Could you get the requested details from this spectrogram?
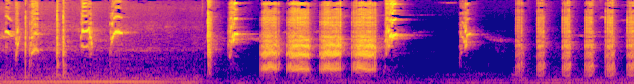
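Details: Jalak kebo, Javan myna, in tutor chatter for young birds: opening whistles and clicks, then a run of harsh buzzy squawks about every third of a second, followed by sharp ticks over a low hum.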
